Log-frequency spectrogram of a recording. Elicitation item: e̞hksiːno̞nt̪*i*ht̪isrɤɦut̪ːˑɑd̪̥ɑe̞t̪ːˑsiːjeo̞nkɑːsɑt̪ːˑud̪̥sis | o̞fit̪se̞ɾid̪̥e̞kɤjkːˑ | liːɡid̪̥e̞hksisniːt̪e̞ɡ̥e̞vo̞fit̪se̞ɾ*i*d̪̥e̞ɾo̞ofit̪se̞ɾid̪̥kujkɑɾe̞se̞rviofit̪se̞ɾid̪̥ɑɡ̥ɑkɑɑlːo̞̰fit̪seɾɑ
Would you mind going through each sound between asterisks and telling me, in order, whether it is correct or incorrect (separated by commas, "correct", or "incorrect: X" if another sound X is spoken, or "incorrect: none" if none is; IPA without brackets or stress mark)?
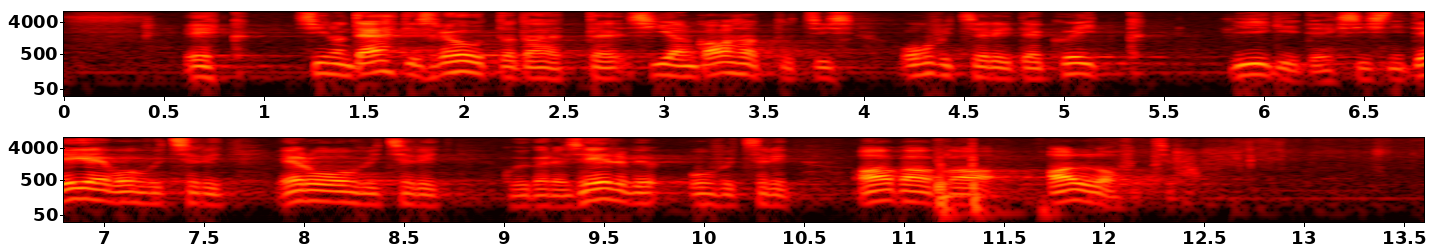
incorrect: æ, correct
